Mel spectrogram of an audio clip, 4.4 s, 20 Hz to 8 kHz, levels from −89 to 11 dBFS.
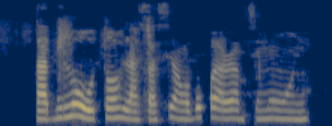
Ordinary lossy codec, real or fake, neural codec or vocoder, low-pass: AAC, 32 kbps; real; none; 7.2 kHz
